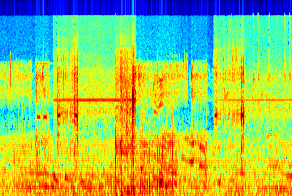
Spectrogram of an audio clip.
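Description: Faint, indistinct talking from people nearby, with several sharp clicks scattered through it.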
